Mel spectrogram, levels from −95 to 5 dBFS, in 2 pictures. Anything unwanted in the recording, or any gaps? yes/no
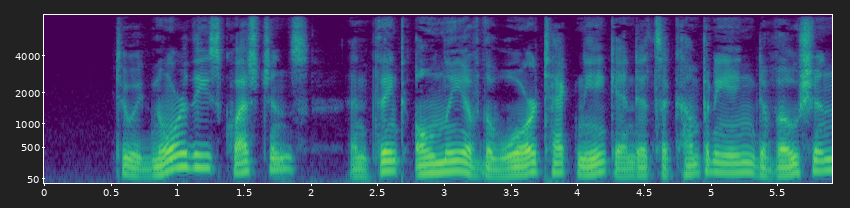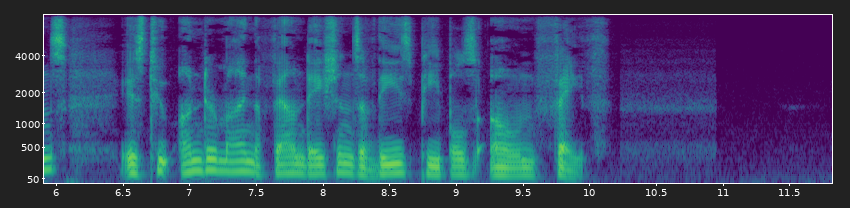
no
